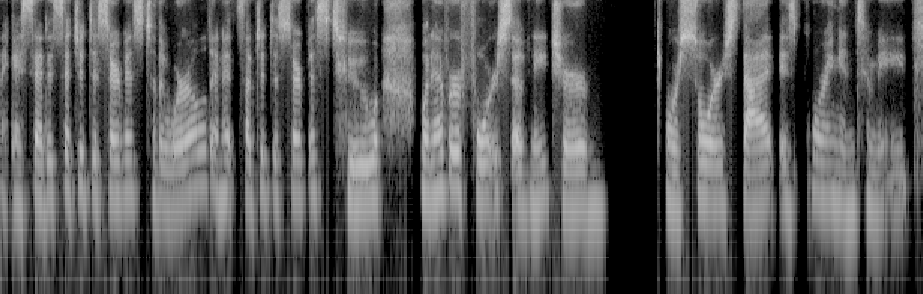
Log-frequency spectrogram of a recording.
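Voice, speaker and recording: Her intonation fairly even, a woman talks in a somewhat breathy voice. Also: medium pitch for a woman, moderate pace. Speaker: mother. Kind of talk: casual talk to camera.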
